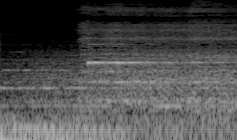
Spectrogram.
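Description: Eerie horror-trailer sound design: a low rumbling drone under sustained, dissonant held tones, with a higher screeching tone and hiss joining about a second in.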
